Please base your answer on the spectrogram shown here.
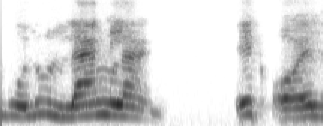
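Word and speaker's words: ylang-ylang: किसी को high blood pressure है तो उसका ब्लड प्रेशर लो करने के लिए हम Lang Lang, YLANG, Y silent है, लैंग लैंग यूज करते हैं हम ऑयल।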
